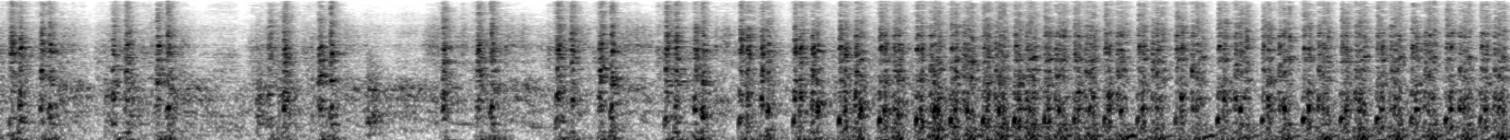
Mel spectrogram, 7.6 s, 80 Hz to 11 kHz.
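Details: 1979 Ford F-250, brand-new 351M V8 first start on open exhaust manifolds: cranks with uneven catches, then runs loud and rough with unsteady beat; owner suspects ignition timing off and carb gummed from storage, not confirmed.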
